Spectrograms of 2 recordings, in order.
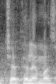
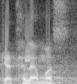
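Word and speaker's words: Chthamalus: कोई लोग इसको कैथेलेमस कहते हैं, कोई चैथेलेमस बोलता है according to your pronunciation. Generally I pronounce that कैथेलेमस।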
